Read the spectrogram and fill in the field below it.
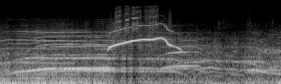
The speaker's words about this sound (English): A lot of people cheered as the president arrived at the Youth Event Center here in Kerrville.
